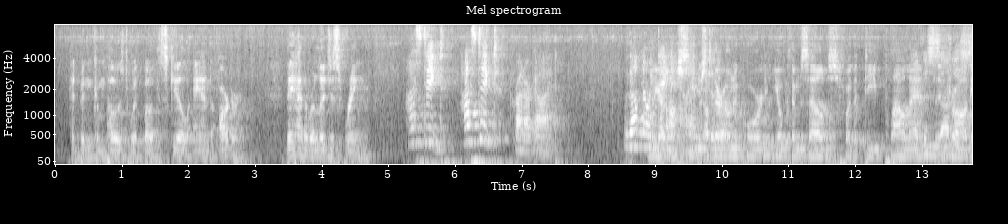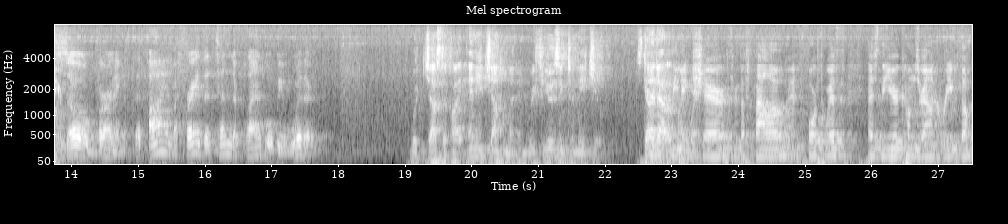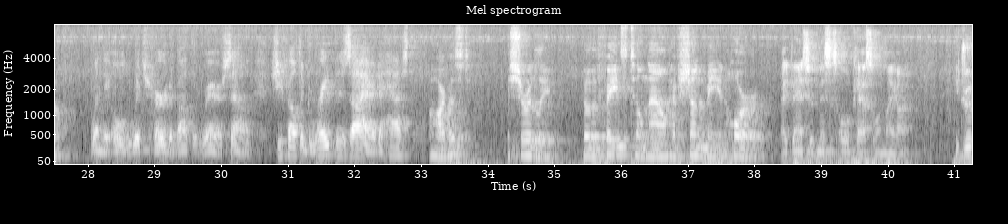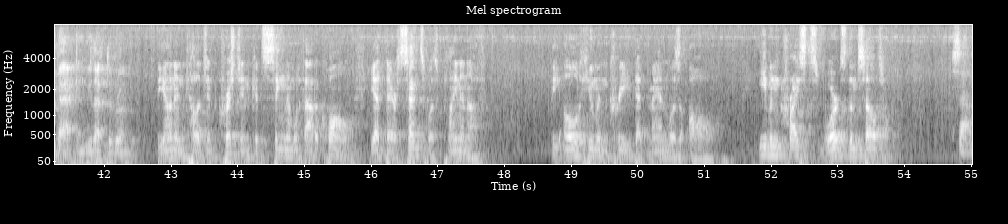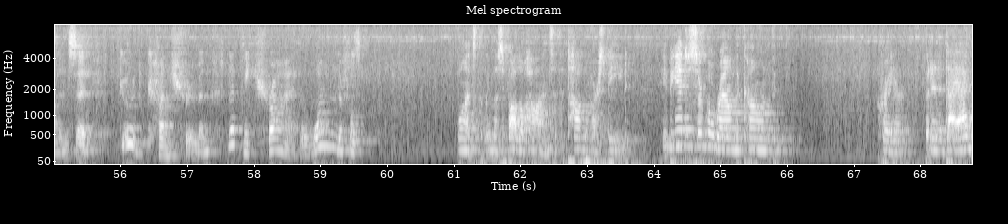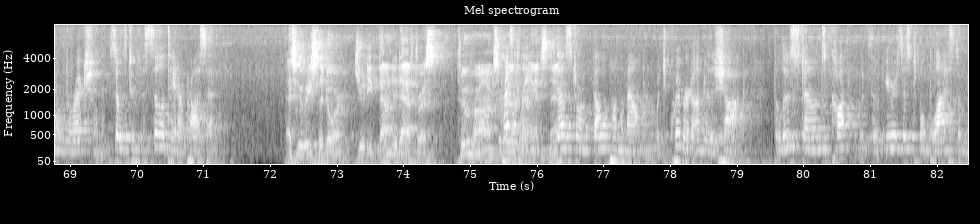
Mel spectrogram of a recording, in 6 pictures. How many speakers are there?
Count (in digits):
5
